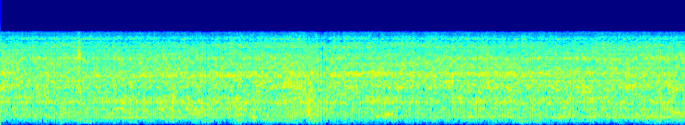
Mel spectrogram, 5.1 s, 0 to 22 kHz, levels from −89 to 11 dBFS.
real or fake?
fake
